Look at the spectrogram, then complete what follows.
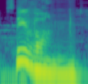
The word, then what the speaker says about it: Siobhan: Siobhan is pronounced Sivan, not Siobhan. Sivan.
